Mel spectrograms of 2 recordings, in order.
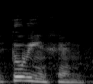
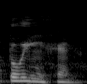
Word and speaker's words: Tübingen: otra ciudad alemana, que es la escuela de Tübingen. Y para estos señores, cuya corriente funda ese señor Bauer en Tübingen, Alemania, Jesucristo es tan solo un símbolo. No, Tübingen, no Tübingen.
